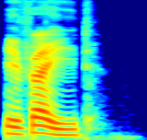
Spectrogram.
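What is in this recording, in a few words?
"evade", British English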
